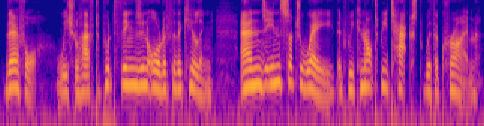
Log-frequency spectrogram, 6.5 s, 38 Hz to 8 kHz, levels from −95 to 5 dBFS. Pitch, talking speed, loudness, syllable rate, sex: 185 Hz, 230 wpm, -22 LUFS, 5.9 syllables/s, female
